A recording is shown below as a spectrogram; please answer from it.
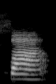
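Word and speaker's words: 发: used by people as eight pronounces like fa, okay? How to say eight in Chinese? How to say eight in Chinese? Ba. Okay. And this ba. One, make fortune. The pronunciation is fa, very similar, right?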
